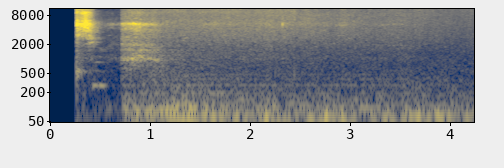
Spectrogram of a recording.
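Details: Single forceful sneeze then a breathy exhale from a woman congested on day 2 of a head cold, sneezy after a bath taken to loosen congestion; some nose blowing.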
